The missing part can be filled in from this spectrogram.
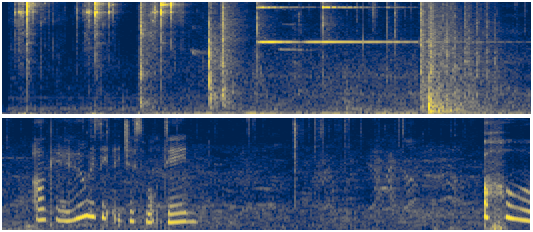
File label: [F4M] [Scottish; The Armorsmith's Daughter; Fantasy; Meet Cute; Scottish Accent; frenemies; Brash; Flirty; SFX Heavy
